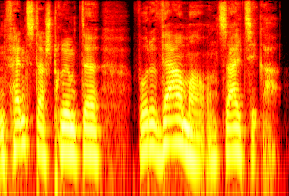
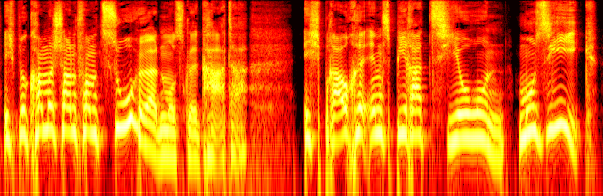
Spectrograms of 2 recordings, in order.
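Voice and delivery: put-on demanding girl; 9 semitones higher than usual. A narrator's reading. Nora demands music.

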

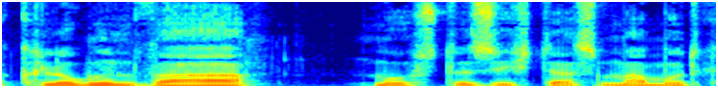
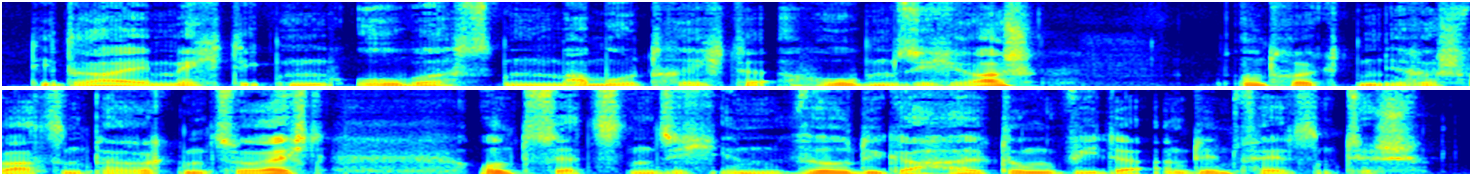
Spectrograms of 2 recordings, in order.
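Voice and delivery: ordinary delivery, nothing marked

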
